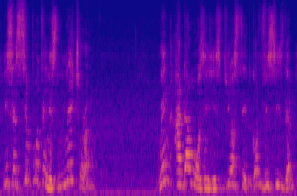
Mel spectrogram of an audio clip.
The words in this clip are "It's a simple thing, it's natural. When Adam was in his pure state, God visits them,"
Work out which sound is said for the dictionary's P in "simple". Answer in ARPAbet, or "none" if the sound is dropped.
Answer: P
